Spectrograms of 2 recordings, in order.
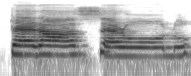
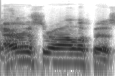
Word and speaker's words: Parasaurolophus: Parasaurolophus and Prosaurolophus and Saurolophus. There's a whole bunch of these guys. Yeah. Even But it's Saurolophus is the main part, so Parasaurolophus. Okay. That's how you pronounce it.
